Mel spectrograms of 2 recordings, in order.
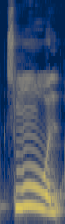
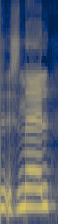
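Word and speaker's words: small: طيب حرف الايه يا شباب لو بعده ال بنطقه زي الاو برضو. زي هنا هول كده اهي زي زي الاو. خلاص هول قاع او صاله او كده. طيب سمول اهو بنطقها او. ليه ما قلتش سمال؟ ما قلتش سمال، ما قلتش هال ايه يا باشا؟ احنا واخدين والله قاعده الدكتوره قالت لنا ان الايه بعدها ال تنطق او، فانا هاجي اقراها اقول هول.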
